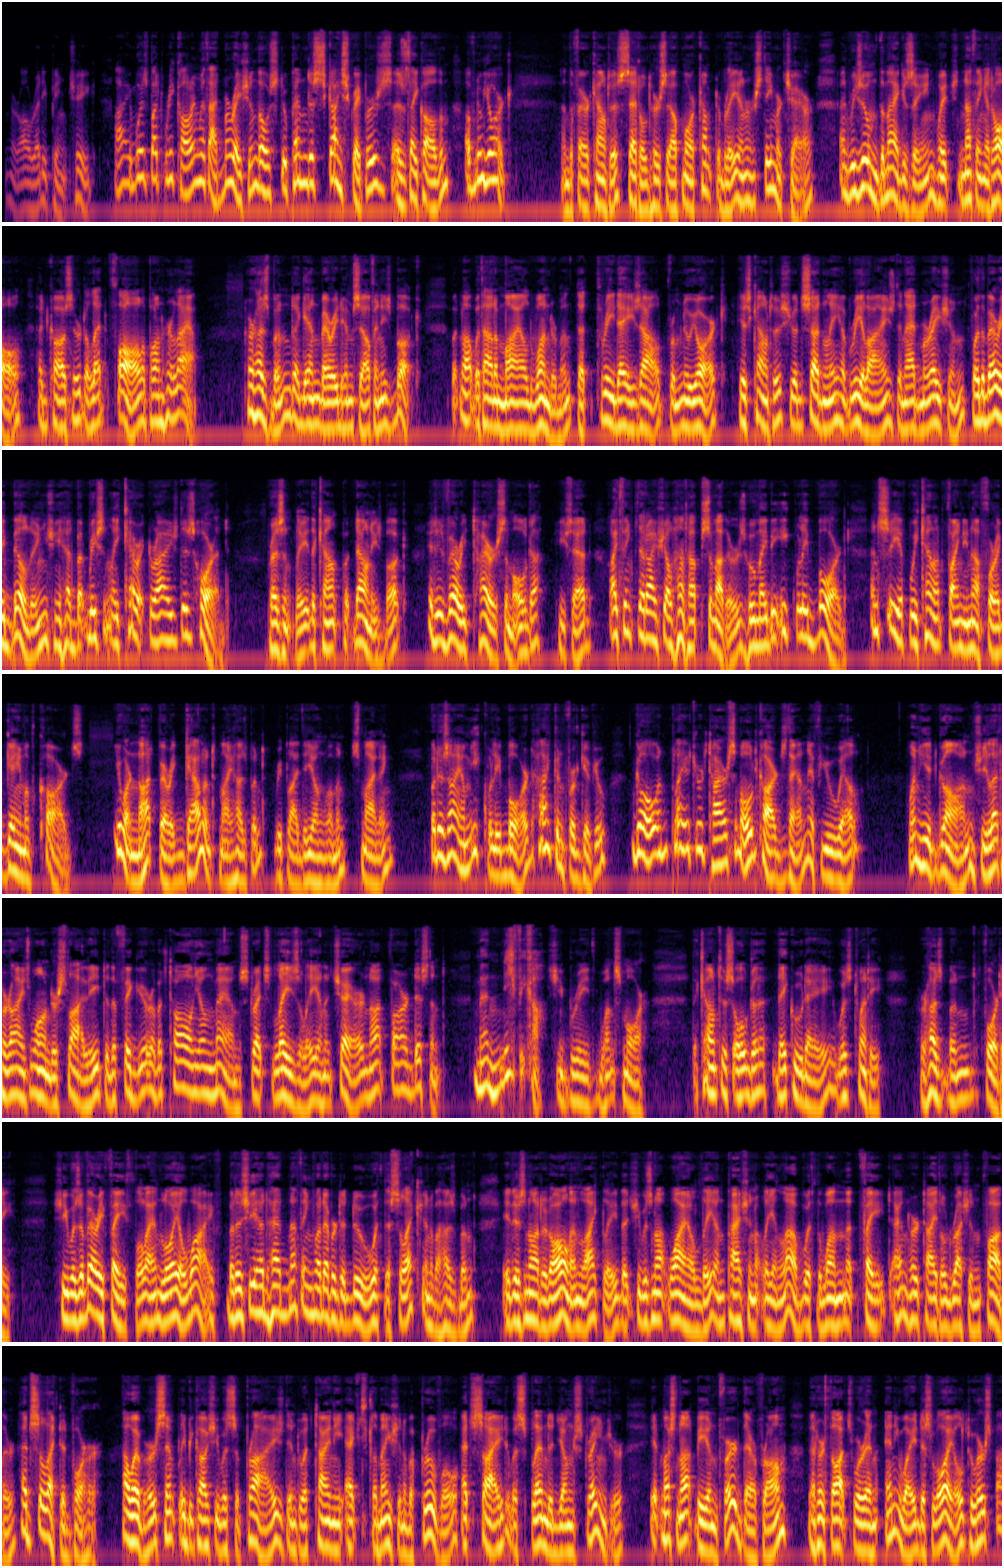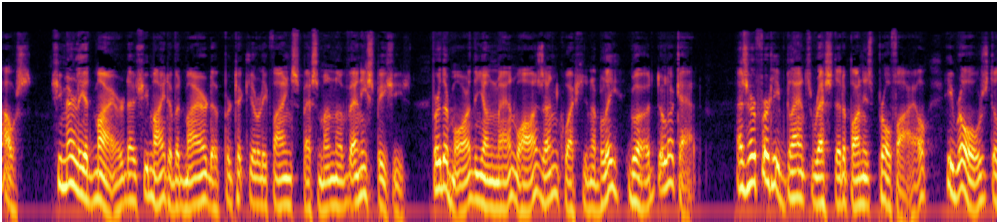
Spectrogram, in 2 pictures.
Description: The Return of Tarzan (EN) audiokniha
Ukázka z knihy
